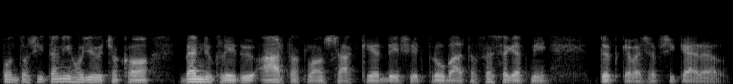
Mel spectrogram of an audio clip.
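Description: GSM full-rate codec damage runs through the whole clip and is plainly audible. The speech has been squeezed through a model of the vocal tract excited by a regular train of pulses, with only every third excitation sample kept, which fits the original 13 kbps GSM rate. The result is a buzzy, gravelly roughness in the voice, and the band stops at 4 kHz, so sibilants lose their edge. The call's microphone processing has trimmed the deepest bass.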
